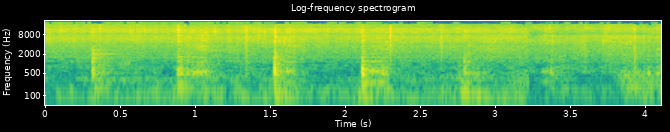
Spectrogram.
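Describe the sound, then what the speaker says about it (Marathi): Onions frying in a pan for a bombil masala, a close sizzle broken by rhythmic stirring scrapes and clinks about every half second, with no voices. "चला आता आपला कांदा चांगला लालसर होईपर्यंत परतावून घेऊ आपण"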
